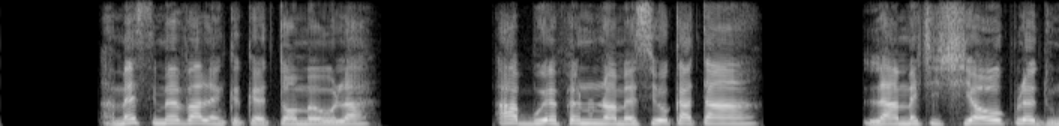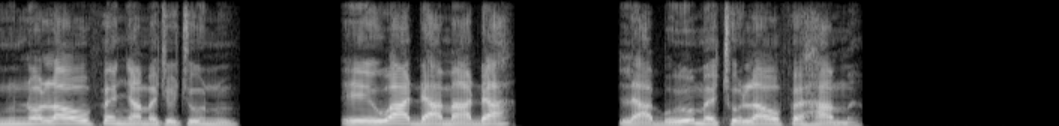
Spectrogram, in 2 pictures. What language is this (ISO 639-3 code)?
ewe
